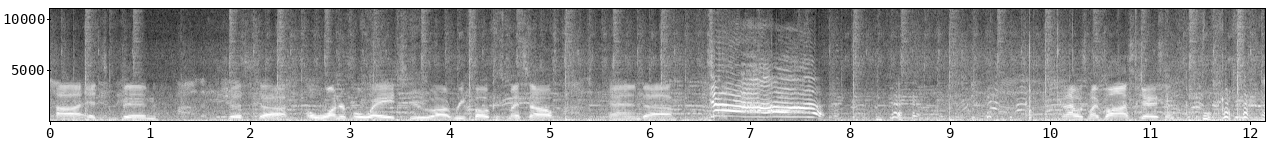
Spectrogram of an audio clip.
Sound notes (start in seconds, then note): 6.4 shouting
